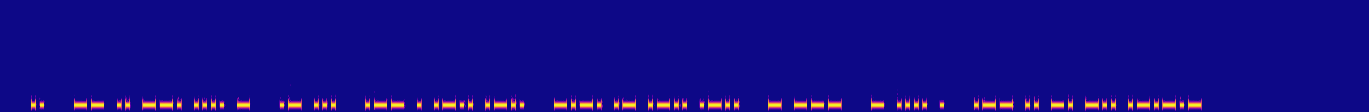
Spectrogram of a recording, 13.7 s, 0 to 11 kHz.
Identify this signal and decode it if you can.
Morse code, heard as a keyed tone, about 28 wpm, 700 Hz. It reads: I MIGHT AS WELL CALL TO THE WIND.
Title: Sentences from Top 1000 Words - Review Part 2 - 28wpm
